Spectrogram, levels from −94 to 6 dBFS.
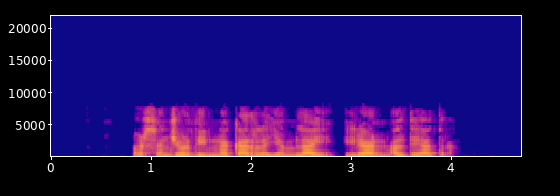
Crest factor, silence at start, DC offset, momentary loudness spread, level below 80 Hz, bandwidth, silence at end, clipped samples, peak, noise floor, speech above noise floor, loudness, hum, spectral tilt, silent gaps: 20 dB; 0.8 s; under 0.1%; 8 LU; -62 dBFS; 8.2 kHz; 0.7 s; under 0.1%; -2 dBFS; under -90 dBFS; over 69 dB; -21 LUFS; none; -4.5 dB/octave; none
